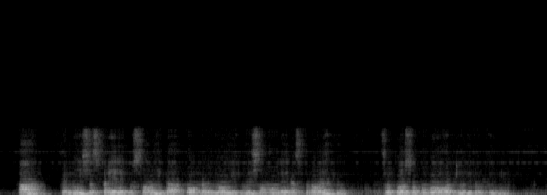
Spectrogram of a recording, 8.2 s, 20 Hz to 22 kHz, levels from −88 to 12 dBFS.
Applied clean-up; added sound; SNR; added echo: neural separator model SepFormer DNS4.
